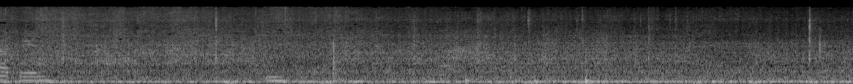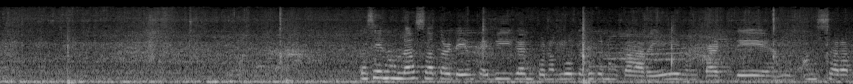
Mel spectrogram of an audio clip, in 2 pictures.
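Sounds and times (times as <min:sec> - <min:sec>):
chicken sizzling in a pan: 0:00.0 - 0:17.0
spatula clicking against pan: 0:13.3 - 0:13.6, 0:16.1 - 0:16.8.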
